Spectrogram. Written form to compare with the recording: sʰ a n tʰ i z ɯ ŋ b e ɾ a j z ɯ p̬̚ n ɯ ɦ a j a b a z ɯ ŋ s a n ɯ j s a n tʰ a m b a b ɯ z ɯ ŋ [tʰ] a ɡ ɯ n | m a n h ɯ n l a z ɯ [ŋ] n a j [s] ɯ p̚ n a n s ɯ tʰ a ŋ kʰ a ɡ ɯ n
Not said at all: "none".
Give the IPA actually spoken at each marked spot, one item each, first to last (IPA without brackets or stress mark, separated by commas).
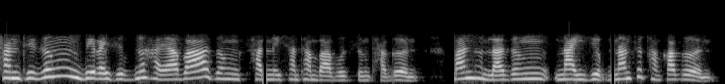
tʰ, ŋ, z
